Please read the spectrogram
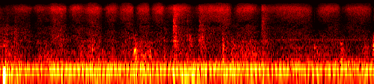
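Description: A cloth wiping a whiteboard clean, a steady run of quick rubbing strokes, after a short knock at the very start.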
